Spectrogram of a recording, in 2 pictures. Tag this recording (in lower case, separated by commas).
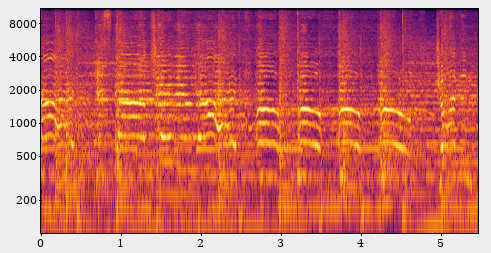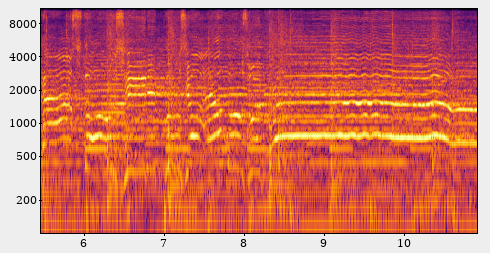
music, cello, musical instrument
